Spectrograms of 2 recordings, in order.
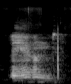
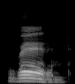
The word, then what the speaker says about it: Während: আমরা দেখি এটা উচ্চারণ কিভাবে বলে। Während. Während. Während. Während. Während. Während. Während. বলেন তো, উচ্চারণ করেন তো। ভেরেন্ট, ভেরেন্ট, genau। আর কেউ? ভেরেন্ট বলেন। ভেরেন্ট, genau। ভেরেন্ট।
